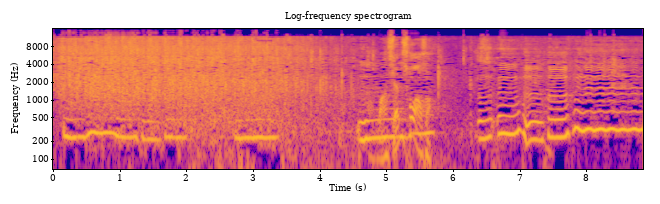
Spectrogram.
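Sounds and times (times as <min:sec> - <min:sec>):
audience applauding an acrobat's jar-juggling trick: 0:00.0 - 0:06.0
speech: 0:00.2 - 0:00.8, 0:04.6 - 0:05.8, 0:06.4 - 0:08.7.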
